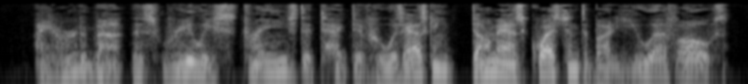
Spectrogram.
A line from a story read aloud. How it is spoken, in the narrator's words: Ross murmured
